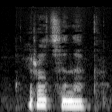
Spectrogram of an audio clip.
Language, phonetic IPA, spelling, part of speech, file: Polish, [rɔˈd͡zɨ̃nɛk], rodzynek, noun, LL-Q809 (pol)-rodzynek.wav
